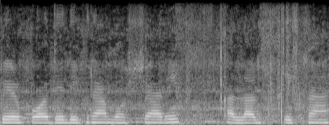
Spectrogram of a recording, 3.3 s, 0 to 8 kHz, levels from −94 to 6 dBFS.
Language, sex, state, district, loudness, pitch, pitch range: Hindi, female, Bihar, Jamui, -17 LUFS, 185 Hz, 180-195 Hz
